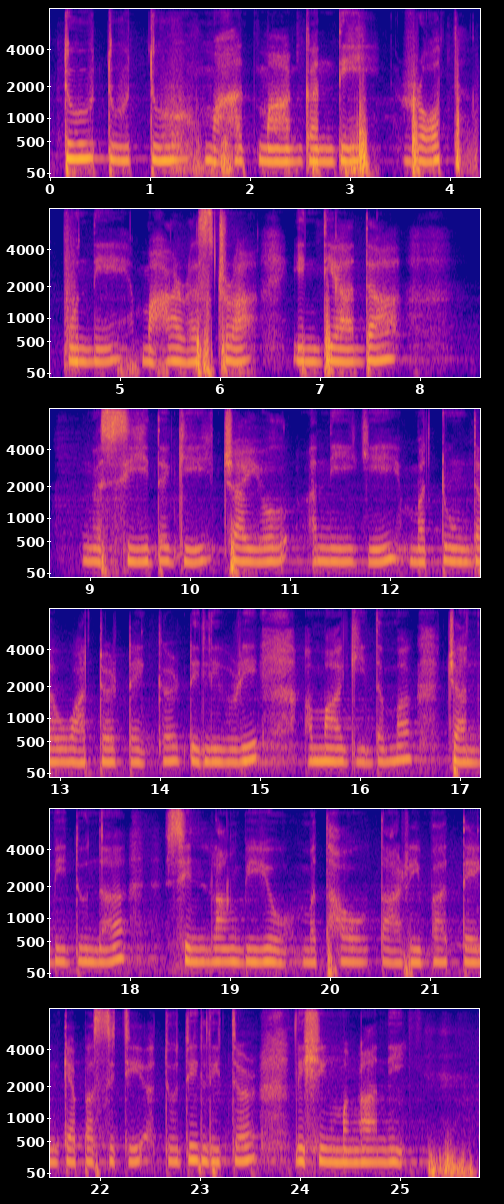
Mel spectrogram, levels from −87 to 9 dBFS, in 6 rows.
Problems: none marked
